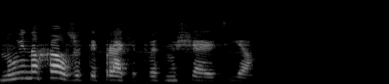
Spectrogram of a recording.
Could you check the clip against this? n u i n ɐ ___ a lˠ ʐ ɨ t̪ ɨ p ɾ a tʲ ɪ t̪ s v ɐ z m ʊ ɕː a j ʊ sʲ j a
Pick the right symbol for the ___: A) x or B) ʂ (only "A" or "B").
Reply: A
